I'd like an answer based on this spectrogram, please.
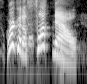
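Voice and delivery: giddy, happy voice. Mocking how a character acts in the show: mock happy and giddy Ellie voice. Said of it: "she's all happy and giddy".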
